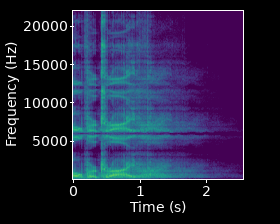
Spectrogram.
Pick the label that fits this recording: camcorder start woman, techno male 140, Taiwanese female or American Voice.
techno male 140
